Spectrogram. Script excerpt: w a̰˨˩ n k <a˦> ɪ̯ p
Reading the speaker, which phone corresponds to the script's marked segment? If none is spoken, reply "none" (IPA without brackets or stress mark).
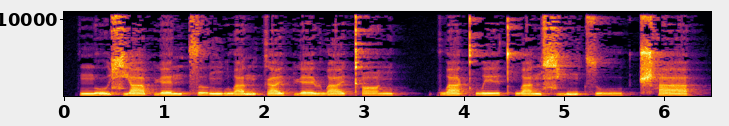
a˥˨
